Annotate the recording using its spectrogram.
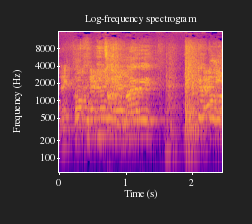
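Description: A raised voice shouting without clear words, with a knock near the end.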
